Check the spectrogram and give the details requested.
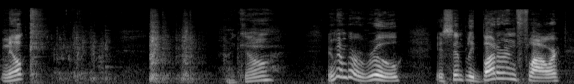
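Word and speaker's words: roux: I go remember a rue is simply butter and flour mixed together so that you can use it as a thickening agent. It's spelled R O U X.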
